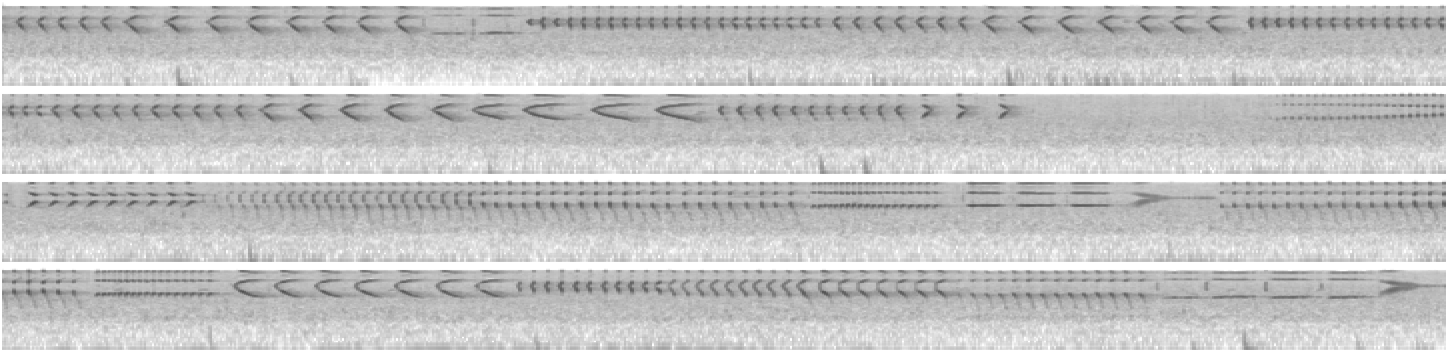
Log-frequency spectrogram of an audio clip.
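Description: Birdsong: fast trills of repeated high chirps in runs of a second or two, with a quieter lull about halfway through, over a faint steady hiss.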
